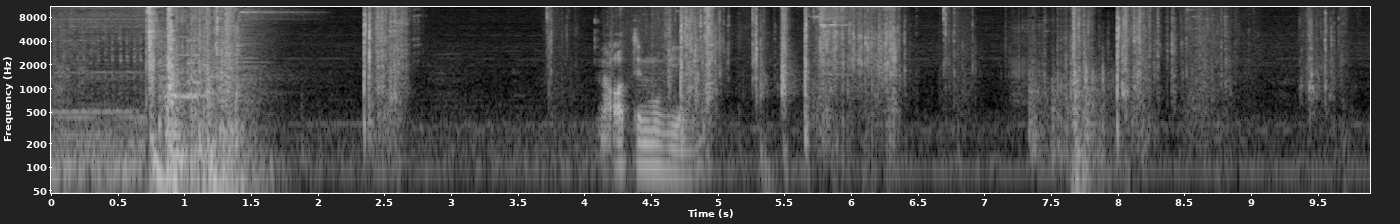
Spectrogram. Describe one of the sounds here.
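Guns clack and rattle as weapons are picked up.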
